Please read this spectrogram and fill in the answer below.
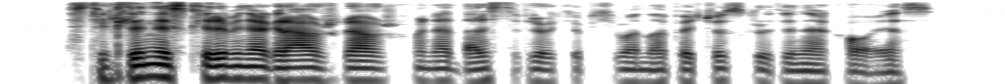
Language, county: Lithuanian, Alytus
